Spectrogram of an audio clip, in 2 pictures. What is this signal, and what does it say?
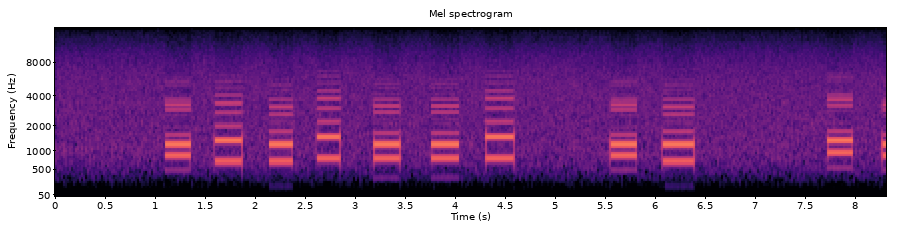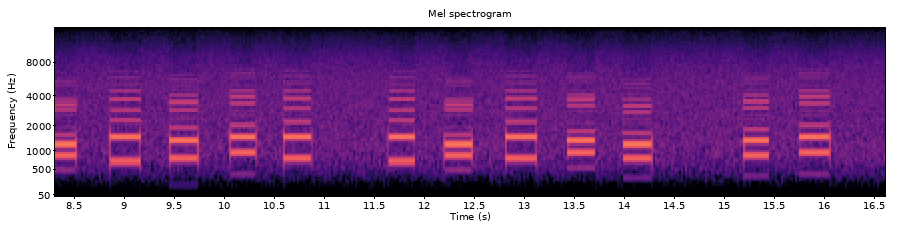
DTMF, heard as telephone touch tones, dialled by hand, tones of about 280 ms. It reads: 7216446 71 0735#6 37604 8#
